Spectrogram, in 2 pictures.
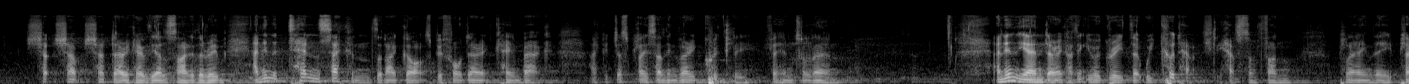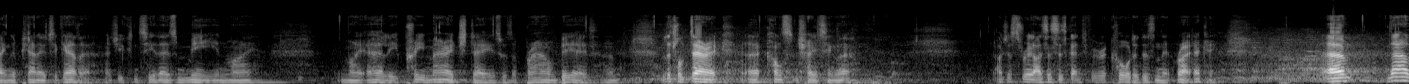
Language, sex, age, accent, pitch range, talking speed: Russian, male, 50-69, British, 95-110 Hz, 200 wpm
